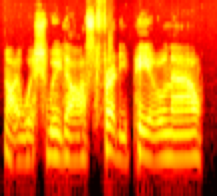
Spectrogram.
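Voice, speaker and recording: A man with a British accent playing an anxious young Victorian gentleman in a radio farce, worried and earnest. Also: on the high side, flat delivery, unhurried, no echo. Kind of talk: Victorian stage farce, radio play acting.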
